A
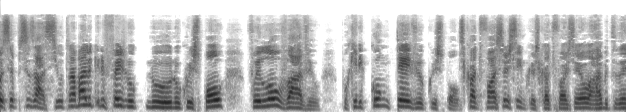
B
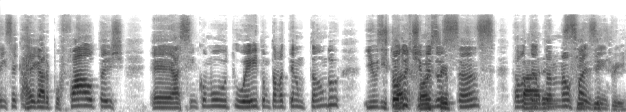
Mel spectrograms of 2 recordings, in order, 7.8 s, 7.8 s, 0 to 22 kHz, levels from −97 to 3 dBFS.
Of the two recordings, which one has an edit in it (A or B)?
A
